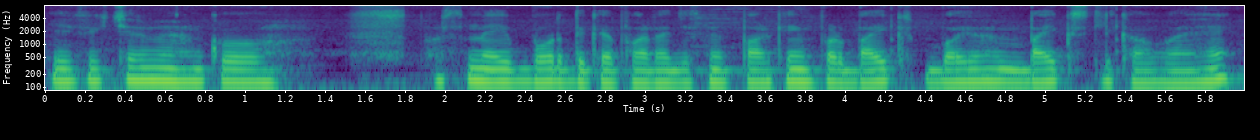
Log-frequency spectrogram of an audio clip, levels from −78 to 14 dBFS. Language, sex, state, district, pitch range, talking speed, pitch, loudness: Hindi, male, Arunachal Pradesh, Lower Dibang Valley, 125-135 Hz, 190 wpm, 130 Hz, -16 LUFS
